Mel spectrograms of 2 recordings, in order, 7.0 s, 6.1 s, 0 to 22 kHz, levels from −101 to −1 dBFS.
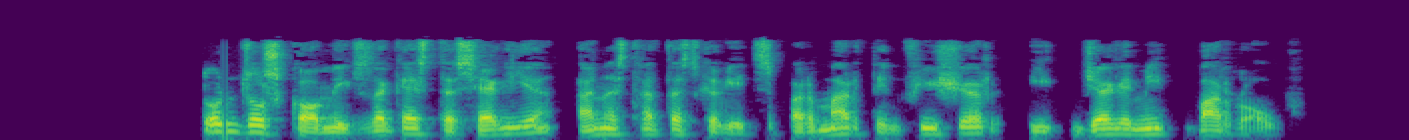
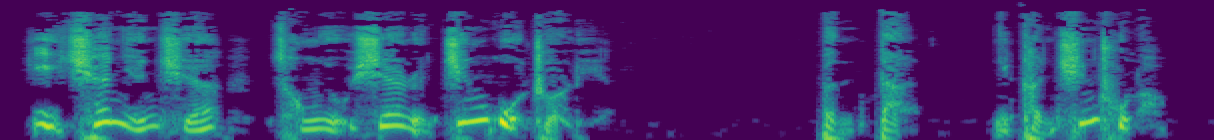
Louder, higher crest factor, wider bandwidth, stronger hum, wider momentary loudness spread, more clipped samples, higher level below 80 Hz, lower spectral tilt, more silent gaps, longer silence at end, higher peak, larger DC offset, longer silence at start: about the same, -19 LUFS vs -20 LUFS; about the same, 18 dB vs 20 dB; second, 8.2 kHz vs 16.5 kHz; neither; second, 8 LU vs 16 LU; neither; second, -60 dBFS vs -40 dBFS; first, -4 dB/octave vs -2.5 dB/octave; second, 2.81-2.87 s, 5.02-5.13 s vs 1.27-1.32 s, 3.17-3.23 s, 3.30-3.34 s, 3.47-3.54 s, 3.71-3.76 s, 3.85-4.04 s, 4.75-4.80 s, 4.89-4.93 s; first, 0.7 s vs 0.3 s; about the same, -2 dBFS vs -2 dBFS; neither; first, 1 s vs 0.15 s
